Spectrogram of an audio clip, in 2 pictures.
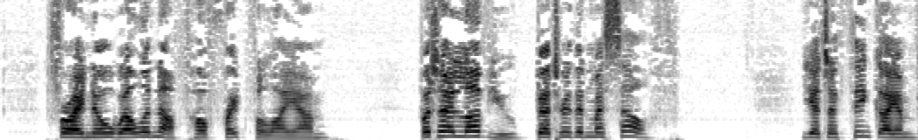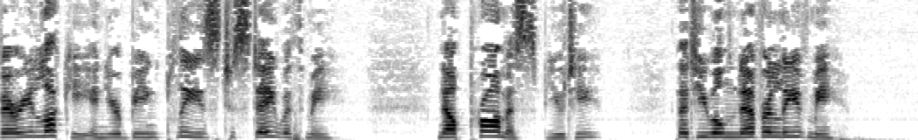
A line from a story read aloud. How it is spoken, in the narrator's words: sighed the beast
